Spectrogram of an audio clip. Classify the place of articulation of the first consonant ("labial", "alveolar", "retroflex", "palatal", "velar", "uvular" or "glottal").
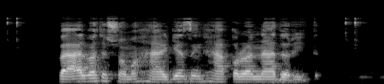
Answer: labial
